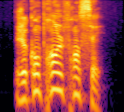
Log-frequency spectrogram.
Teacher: noticing how the L sound gets tacked on to the word before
